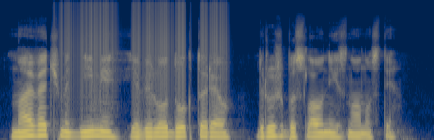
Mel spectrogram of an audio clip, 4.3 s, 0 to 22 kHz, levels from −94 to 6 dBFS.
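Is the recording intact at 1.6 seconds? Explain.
No. The speech at 1.6 s falls inside a filter restarted on every block, running from 0.54 to 2.35 s. The filter loses its state at each block boundary and restarts from silence. Each restart leaves a small transient, heard as a 200 Hz buzz that follows the speech level.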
